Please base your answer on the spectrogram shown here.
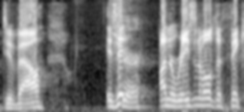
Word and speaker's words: Duval: last night I think that trayon Duval is how you pronounce it now we're learning not Duval but Duval is it unreasonable to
